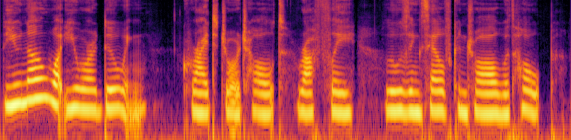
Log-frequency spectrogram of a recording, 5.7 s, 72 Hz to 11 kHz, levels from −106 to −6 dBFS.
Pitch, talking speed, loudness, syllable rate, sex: 220 Hz, 170 wpm, -17 LUFS, 4.3 syllables/s, female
